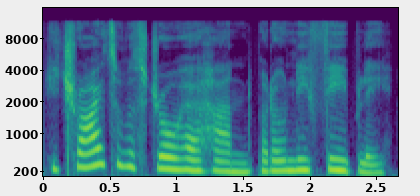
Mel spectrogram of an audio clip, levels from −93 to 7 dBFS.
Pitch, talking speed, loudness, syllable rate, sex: 230 Hz, 200 wpm, -15 LUFS, 4.6 syllables/s, female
